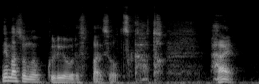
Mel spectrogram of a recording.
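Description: Vocal fry marks this man's speech, and his pitch swings very widely. The background is silent on a very clean recording. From Osaka, Japan. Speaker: jazz pianist. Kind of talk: casual radio-style talk show.

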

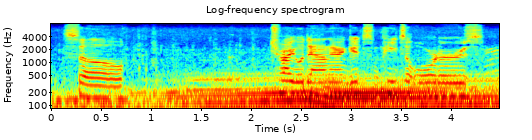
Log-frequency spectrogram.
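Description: Loud background noise fills the clip as a man speaks at a fairly slow pace. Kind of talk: casual vlog chat. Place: car. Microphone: phone near.

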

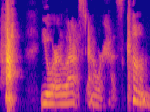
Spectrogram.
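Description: A woman puts on a character voice at medium pitch, with hissing throughout. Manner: hissed, menacing.

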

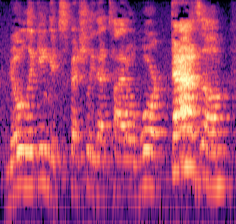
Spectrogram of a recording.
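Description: There is noticeable background noise as a man talks at a very slow pace. His pitch is high. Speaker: online shopping show host. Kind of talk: live stream shopping show, casual talk to viewers. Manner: upbeat.

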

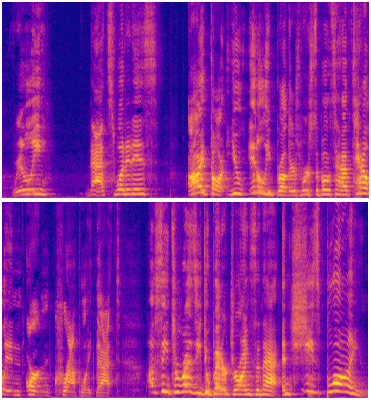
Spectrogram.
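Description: A put-on character voice at a moderate pace. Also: female-sounding voice, high pitch for a woman. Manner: angry, ranting.

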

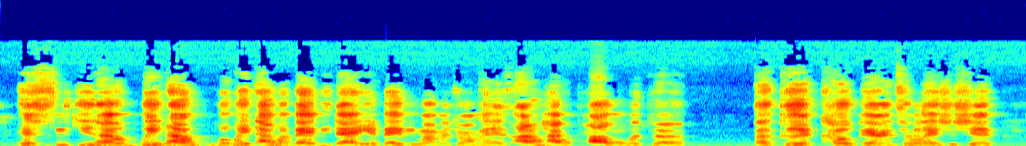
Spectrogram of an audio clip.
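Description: A woman speaks at a fairly high pitch. Her pitch swings very widely. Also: fairly quick pace. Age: 30s. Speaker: caller. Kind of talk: casual chat. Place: home room. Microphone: video call.

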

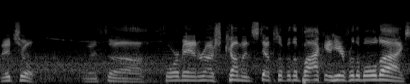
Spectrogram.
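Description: The speaker has an energetic, excited tone. Noticeable background noise runs under the voice. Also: man. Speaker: play-by-play commentator. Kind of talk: live sports commentary, play-by-play of a football game. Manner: fast, energetic play-by-play delivery, excited on big plays.

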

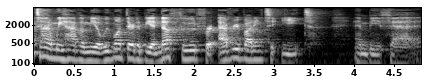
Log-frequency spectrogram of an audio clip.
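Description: A man speaks at a fairly quick pace with lively intonation. His tone is fairly bright.

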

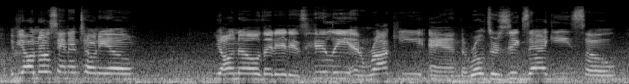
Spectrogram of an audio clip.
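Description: A woman talks at a moderate pace in a dry sound with no echo, under loud background noise. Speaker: vlogger. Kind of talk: casual vlog chat. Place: car. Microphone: phone near.

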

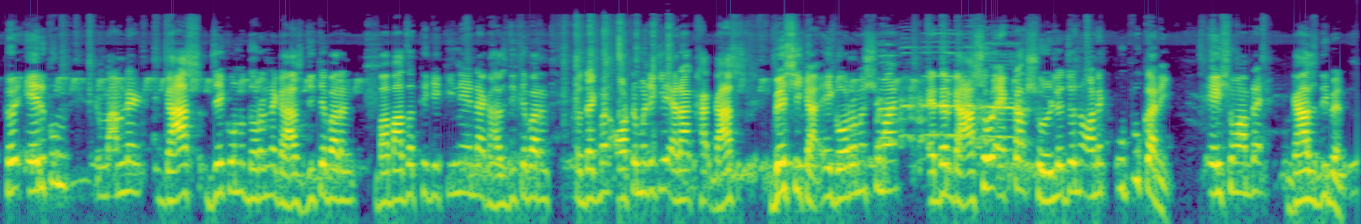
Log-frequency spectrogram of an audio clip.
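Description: A raised, projected voice with ordinary pitch variation over noticeable background noise. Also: man, high pitch for a man. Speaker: duck farmer and YouTuber. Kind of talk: farming tutorial.

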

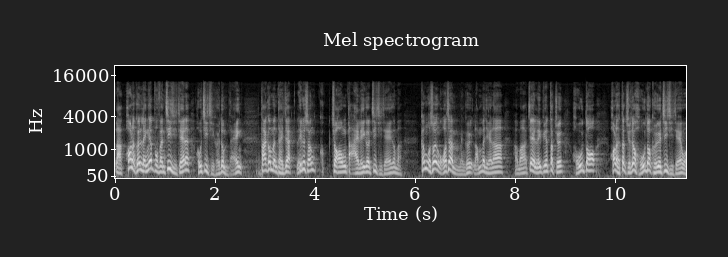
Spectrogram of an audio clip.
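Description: Against a quiet background, a man with a fairly high pitch races along at a very fast pace, his pitch swinging very widely. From Hong Kong. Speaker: legislator; interview guest. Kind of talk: radio interview. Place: studio. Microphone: lapel.

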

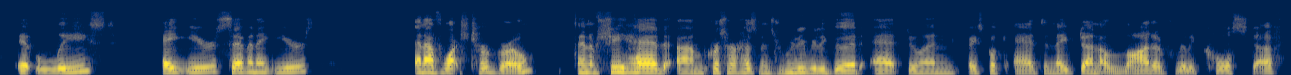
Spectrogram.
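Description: In a Kentucky accent, a woman speaks at a fairly slow pace with ordinary pitch variation in a dry, close sound with no echo. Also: quiet background. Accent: Southern US (Kentucky). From Kentucky, US South. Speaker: podcast host, blogger and entrepreneur. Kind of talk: solo podcast monologue, motivational business advice. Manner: casual, filler-heavy (um, uh); expressive, talks with her hands.

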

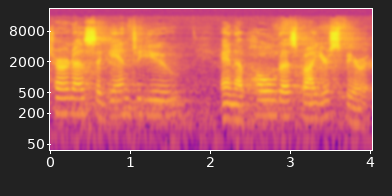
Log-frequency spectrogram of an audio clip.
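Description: Against noticeable background noise, a woman speaks at a very slow pace in a fairly low pitch with ordinary pitch variation. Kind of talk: liturgical prayer. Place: church.

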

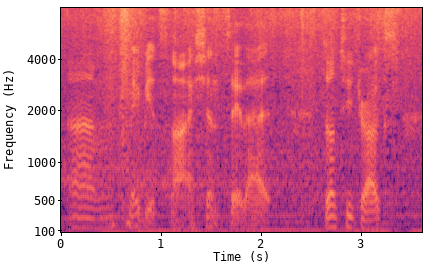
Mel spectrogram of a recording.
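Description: The recording is dry, with no echo. Noticeable background noise is present. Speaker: vlogger. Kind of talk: casual haul vlog chat. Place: home room. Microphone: phone near.

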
